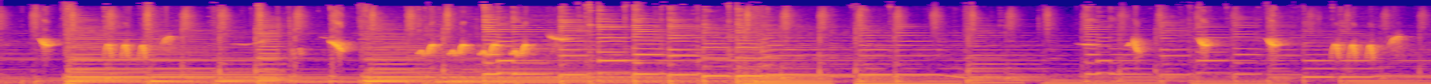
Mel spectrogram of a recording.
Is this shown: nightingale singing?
yes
